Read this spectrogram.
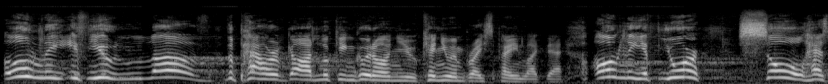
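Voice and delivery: high, loud, impassioned sermon climax; fervent preaching. Acted. Preacher urging hearers to embrace pain for God, fervent full-force preaching.

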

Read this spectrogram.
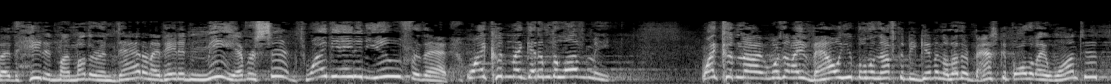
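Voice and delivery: high, pained outburst; voicing a hurt man's bitter questions, pitched high; raw, pleading complaint; anguished cry. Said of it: "He said".

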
